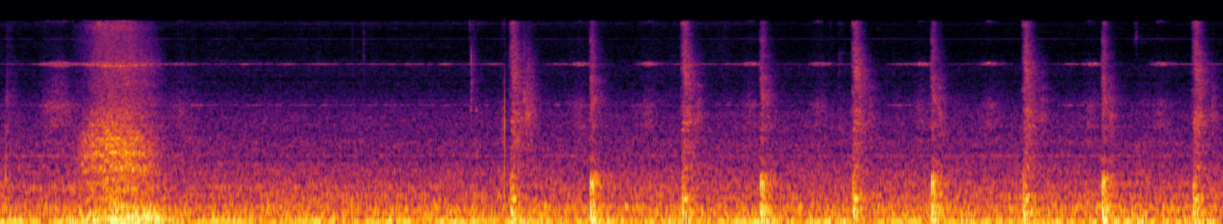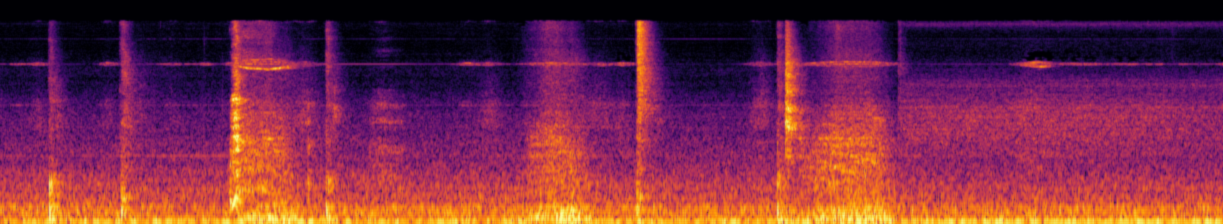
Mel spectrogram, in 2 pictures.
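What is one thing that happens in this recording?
A robotic arm whirs as it moves.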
